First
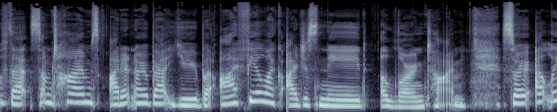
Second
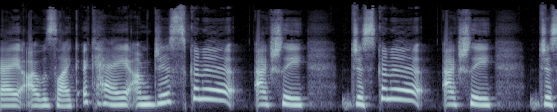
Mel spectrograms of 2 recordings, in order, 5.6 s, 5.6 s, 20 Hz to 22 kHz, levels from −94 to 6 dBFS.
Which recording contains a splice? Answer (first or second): second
